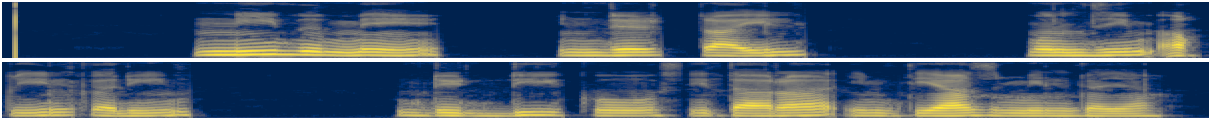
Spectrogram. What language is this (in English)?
Urdu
